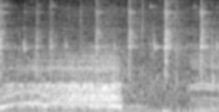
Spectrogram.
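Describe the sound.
A cow lowing as she calls to the herd: one long, droning call lasting about a second, followed by quieter shuffling sounds.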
